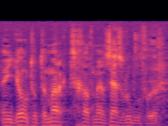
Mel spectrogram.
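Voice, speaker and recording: A man's voice: sits low, fairly quick, a bit bright, breathy edge, heavily acted. An actor playing an impulsive, embittered man on trial for murder in a radio courtroom drama. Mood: subdued, answering. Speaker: defendant. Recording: noisy old radio play recording.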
